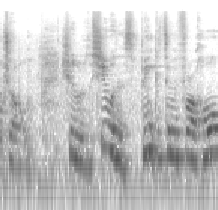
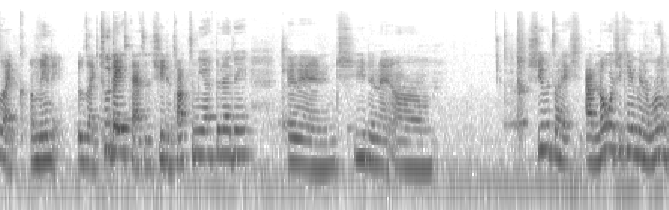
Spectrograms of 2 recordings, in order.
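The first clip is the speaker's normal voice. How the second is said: normal talking voice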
